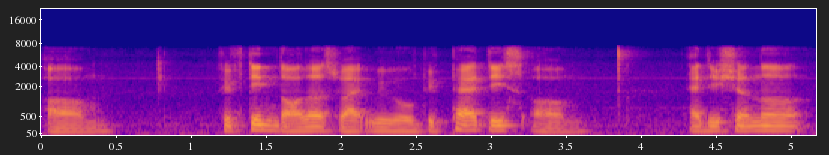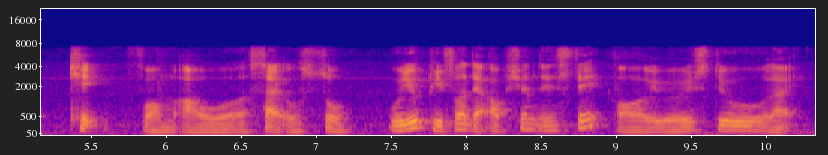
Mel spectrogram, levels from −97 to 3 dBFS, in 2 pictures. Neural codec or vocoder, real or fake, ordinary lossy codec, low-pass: none; real; none; 7.2 kHz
